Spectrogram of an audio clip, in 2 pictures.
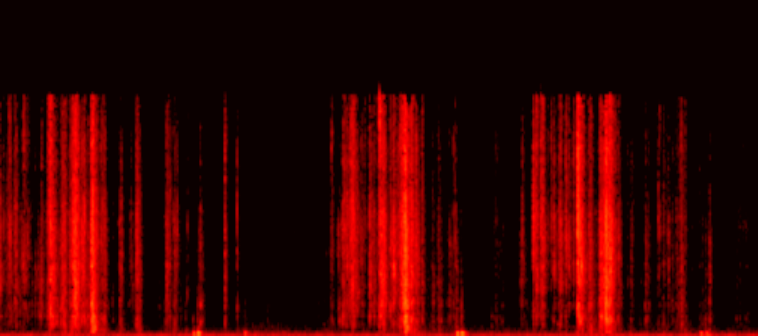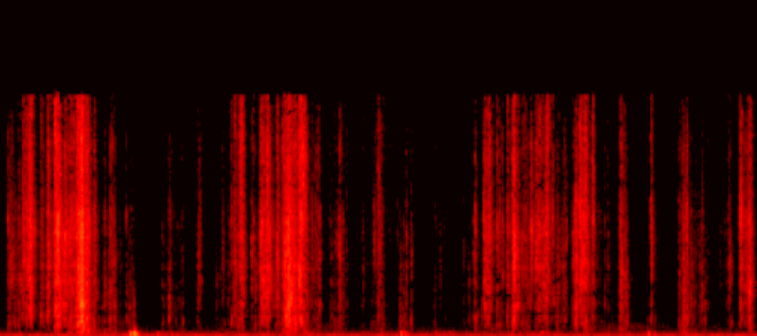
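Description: Foil wrappers crinkle and rustle as hands tear open packs.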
